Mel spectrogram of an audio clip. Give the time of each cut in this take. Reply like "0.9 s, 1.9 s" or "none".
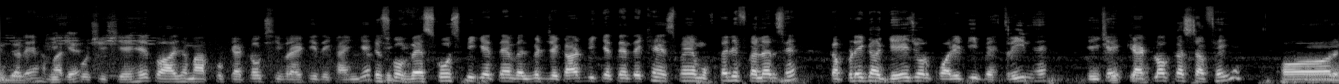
3.7 s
